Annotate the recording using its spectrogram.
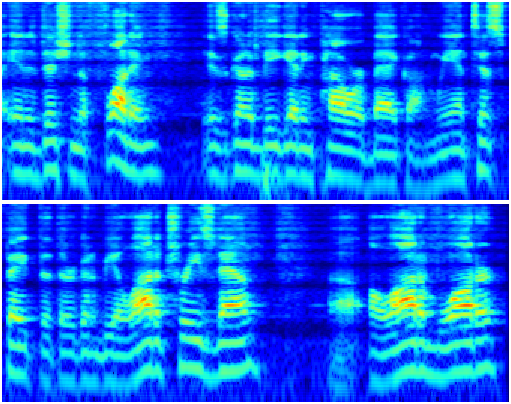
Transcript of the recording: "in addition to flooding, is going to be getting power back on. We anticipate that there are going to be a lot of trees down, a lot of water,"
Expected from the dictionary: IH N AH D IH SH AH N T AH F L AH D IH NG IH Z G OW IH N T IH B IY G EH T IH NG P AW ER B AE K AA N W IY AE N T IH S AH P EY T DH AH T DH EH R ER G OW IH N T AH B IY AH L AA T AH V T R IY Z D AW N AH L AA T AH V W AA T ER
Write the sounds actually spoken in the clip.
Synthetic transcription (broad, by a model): IH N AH D IH SH N T AH F L AH D IH NG IH Z G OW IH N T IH B IY G EH T IH NG P AW ER B AE K N W IY AE N T IH S AH P EY T DH AH T DH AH R G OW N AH B IY AH L AA T AH V T R IY Z D AW N AH L AA T AH V W AA T ER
